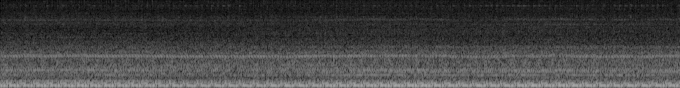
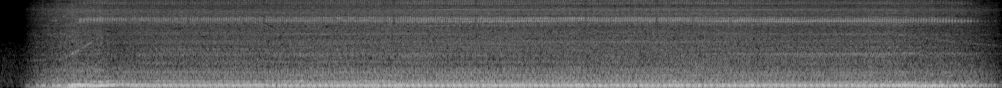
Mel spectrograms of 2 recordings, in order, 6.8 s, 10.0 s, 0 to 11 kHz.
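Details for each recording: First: 2000 Ford Explorer XLT 5.0 V8 with a Meziere WP374 electric water pump, after replacing the idler assembly with its cracked retainer plate: steady even idle, smooth low drone, no scraping or knocking from the pump area. Normal idle. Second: A 2000 Ford Explorer 5.0 V8 with a Meziere WP374 electric water pump, recorded before repair while the idler bushing was going bad. The engine runs with a thin, steady high whine over the low hum.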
